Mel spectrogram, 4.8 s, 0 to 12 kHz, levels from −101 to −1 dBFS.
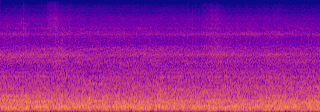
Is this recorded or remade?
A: remade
